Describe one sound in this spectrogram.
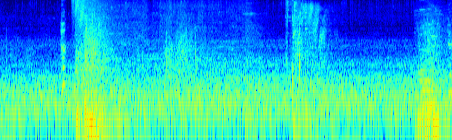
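A magical beam hums.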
